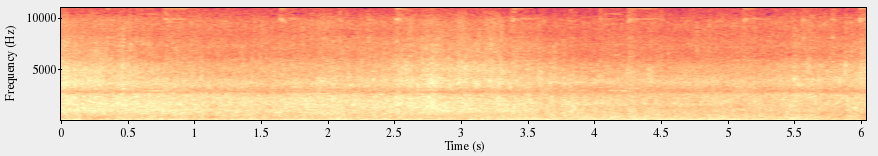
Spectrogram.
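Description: Sea waves breaking and washing through rounded boulders on a rocky shore, a steady loud surge of surf, with wind buffeting the microphone as a deep rumble underneath.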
